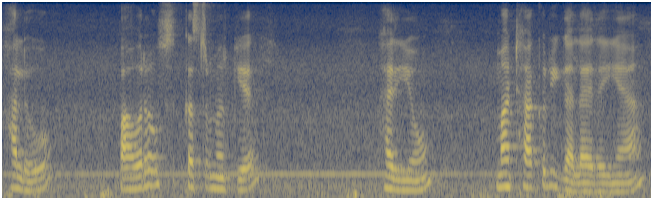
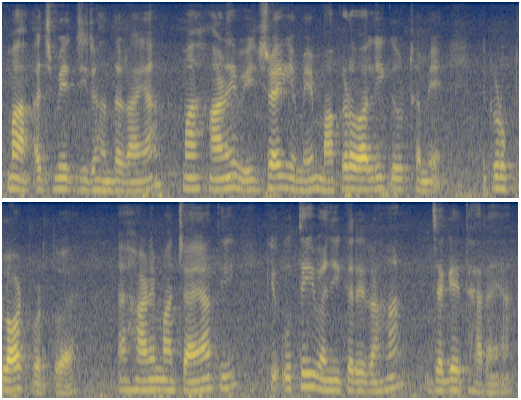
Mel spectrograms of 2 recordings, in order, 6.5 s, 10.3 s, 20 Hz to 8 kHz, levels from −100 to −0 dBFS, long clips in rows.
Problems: constant background noise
